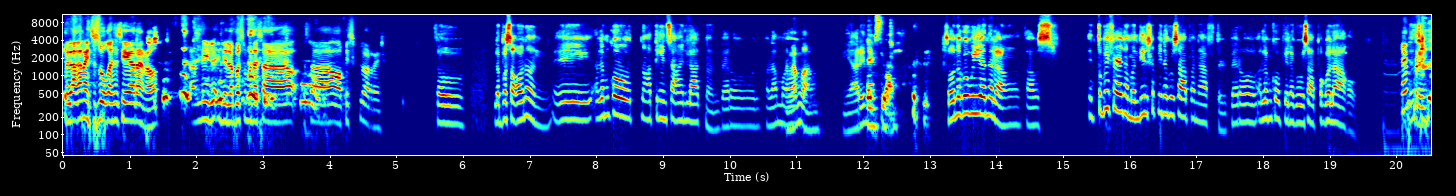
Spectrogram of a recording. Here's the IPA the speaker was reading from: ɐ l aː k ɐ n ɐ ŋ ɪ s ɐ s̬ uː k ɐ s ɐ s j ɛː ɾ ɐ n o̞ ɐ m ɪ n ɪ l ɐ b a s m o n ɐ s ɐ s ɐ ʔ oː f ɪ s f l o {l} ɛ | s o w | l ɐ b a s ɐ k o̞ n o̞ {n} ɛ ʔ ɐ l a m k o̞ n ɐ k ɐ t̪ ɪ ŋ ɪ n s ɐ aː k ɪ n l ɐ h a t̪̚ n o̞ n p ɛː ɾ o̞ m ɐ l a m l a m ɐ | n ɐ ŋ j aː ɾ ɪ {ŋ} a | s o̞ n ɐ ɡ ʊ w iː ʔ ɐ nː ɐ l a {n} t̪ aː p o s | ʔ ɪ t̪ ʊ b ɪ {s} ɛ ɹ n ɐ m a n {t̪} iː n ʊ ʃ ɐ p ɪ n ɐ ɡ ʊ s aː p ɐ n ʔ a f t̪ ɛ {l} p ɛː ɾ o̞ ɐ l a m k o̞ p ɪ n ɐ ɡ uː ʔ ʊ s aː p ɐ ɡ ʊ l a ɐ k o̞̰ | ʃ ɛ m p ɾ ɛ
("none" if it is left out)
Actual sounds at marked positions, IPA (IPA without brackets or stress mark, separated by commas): ɾ, n, n, ŋ, f, d̪, ɹ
